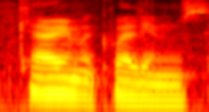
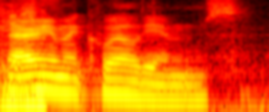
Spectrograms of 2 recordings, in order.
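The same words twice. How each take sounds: First: The name is said in a normal voice. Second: The name is said in a put-on accent.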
